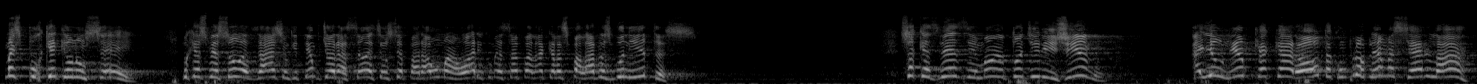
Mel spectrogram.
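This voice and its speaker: A male pastor with a Brazilian Portuguese accent delivers a brisk sermon in a strikingly high voice, acting out prayers and little dialogues. He repeatedly asks the congregation to respond, and the church sanctuary gives his voice a long reverb.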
